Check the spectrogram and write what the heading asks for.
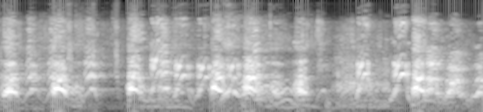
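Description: Dogs barking and yapping over and over, a few barks a second, several voices overlapping.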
